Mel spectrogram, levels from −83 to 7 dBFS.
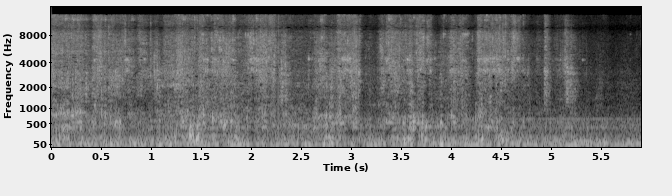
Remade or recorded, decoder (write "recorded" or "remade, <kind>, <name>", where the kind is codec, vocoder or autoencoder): recorded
